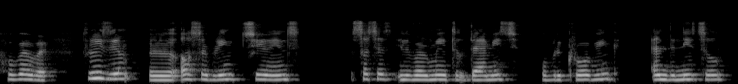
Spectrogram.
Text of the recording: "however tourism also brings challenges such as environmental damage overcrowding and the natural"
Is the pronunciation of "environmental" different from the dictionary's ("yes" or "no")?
no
